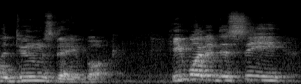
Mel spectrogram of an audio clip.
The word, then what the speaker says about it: Domesday: And it's spelled Domesday, but it was pronounced Doomsday.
